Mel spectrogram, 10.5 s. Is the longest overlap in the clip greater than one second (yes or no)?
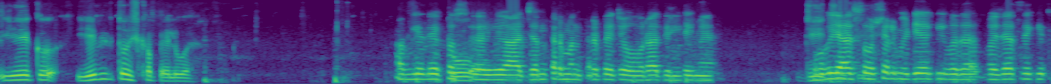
no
